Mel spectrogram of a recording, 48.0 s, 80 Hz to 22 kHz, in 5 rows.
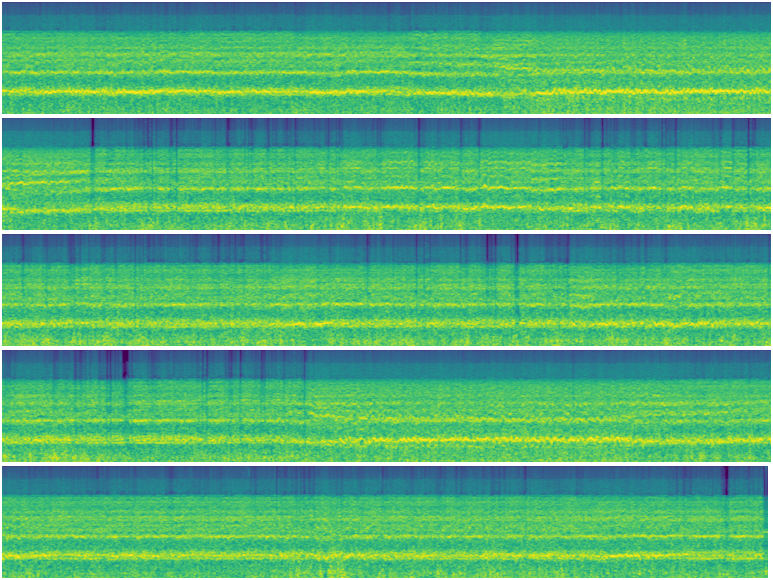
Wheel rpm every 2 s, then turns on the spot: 230, 230, 230, 200, 200, 210, 230, 230, 230, 230, 230, 230, 230, 230, 230, 230, 220, 190, 200, 220, 230, 240, 230, 230.
none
